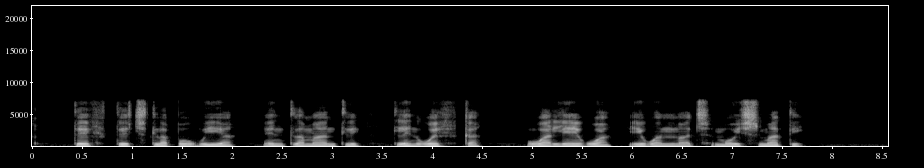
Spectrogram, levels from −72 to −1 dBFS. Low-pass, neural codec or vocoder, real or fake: 7.2 kHz; codec, 16 kHz, 4 kbps, FunCodec, trained on Chinese and English, 50 frames a second; fake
